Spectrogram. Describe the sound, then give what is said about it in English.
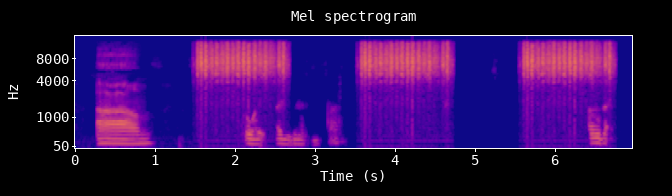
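A rattlesnake rattle sound effect, used to cover over spoken words, plays in three bursts of dry, high buzzing, each about a second long. Brief voice fragments come before and between them. “So you might want to rattlesnake that out.”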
